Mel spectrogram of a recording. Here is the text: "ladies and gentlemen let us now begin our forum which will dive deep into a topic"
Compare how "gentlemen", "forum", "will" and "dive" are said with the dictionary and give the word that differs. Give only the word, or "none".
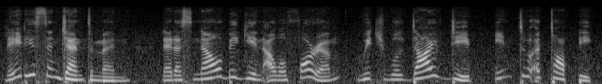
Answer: none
